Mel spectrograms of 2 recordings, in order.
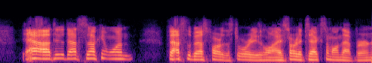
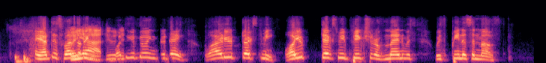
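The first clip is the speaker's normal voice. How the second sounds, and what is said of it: Put-on foreign accent. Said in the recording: “I don't know why I'm giving this dude an accent.”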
